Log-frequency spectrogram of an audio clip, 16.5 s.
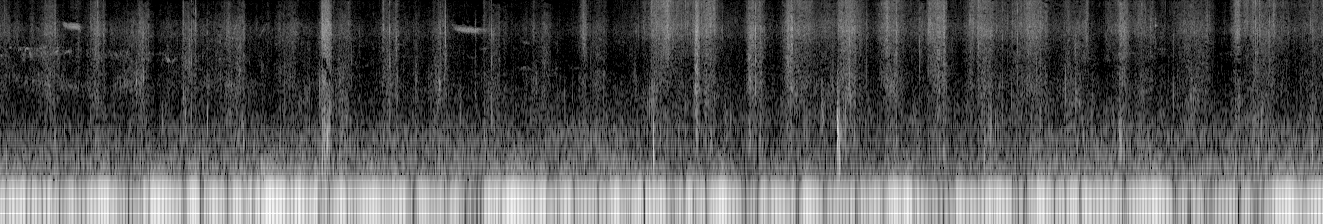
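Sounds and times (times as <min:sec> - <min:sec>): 
footsteps crunching through a Viking village in Iceland: 0:00.0 - 0:16.5.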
